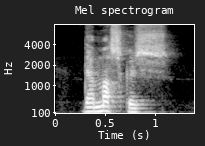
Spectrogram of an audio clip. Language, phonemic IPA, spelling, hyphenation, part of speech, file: Dutch, /ˌdaːˈmɑs.kʏs/, Damascus, Da‧mas‧cus, proper noun, Nl-Damascus.ogg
